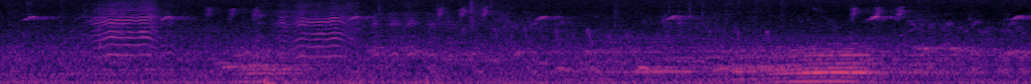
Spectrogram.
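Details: Stray goats on the hillside above Sasa give two wavering, tremulous bleats about a second apart. Quieter calls and faint high chirps follow over steady outdoor background noise.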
